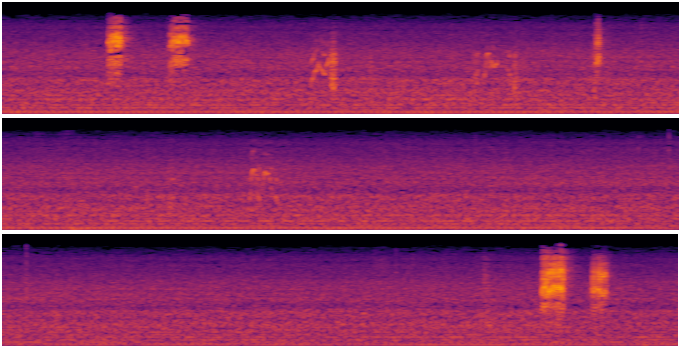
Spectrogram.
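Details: A pet budgerigar indoors gives a few sharp, high chirps: a pair near the start, scattered single notes, then a quick double chirp at the end, over quiet room hum.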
